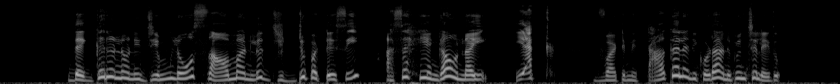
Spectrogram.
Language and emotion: Telugu, disgusted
